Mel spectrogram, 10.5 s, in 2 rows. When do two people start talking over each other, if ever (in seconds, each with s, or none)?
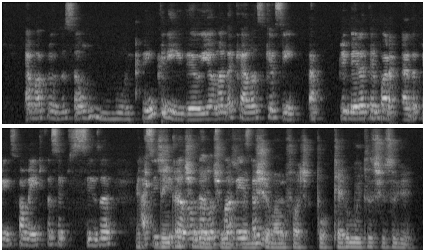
6.9 s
